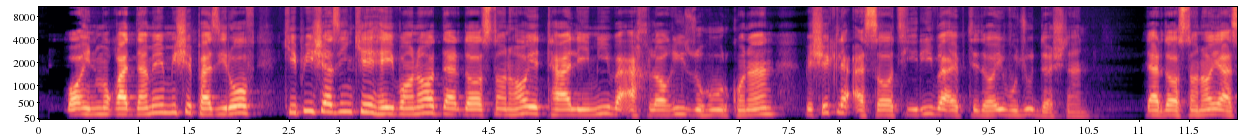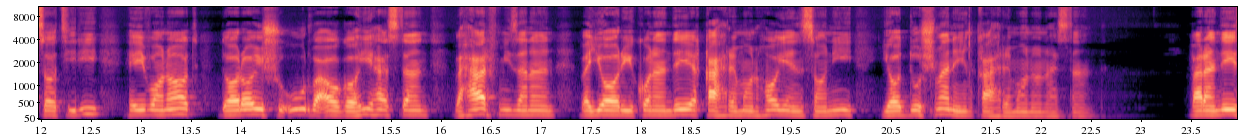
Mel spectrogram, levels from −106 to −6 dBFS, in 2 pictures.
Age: 30-49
